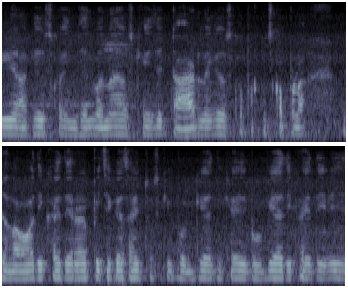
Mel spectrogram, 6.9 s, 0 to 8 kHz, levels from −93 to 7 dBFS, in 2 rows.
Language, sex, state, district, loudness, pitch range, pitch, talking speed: Hindi, male, Bihar, Sitamarhi, -36 LUFS, 115-120 Hz, 115 Hz, 270 wpm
